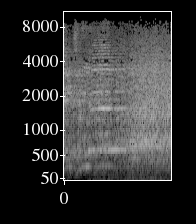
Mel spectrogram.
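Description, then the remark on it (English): A crowd roars in a loud, sustained vocal cheer, a dense wash of many voices shouting together at steady volume throughout, with a few higher sustained yells rising above the din. “And participate in that cheer.”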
